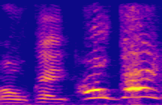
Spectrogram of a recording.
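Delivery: squealed high and loud; "Okay" shrieked way up. Real, not acted.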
